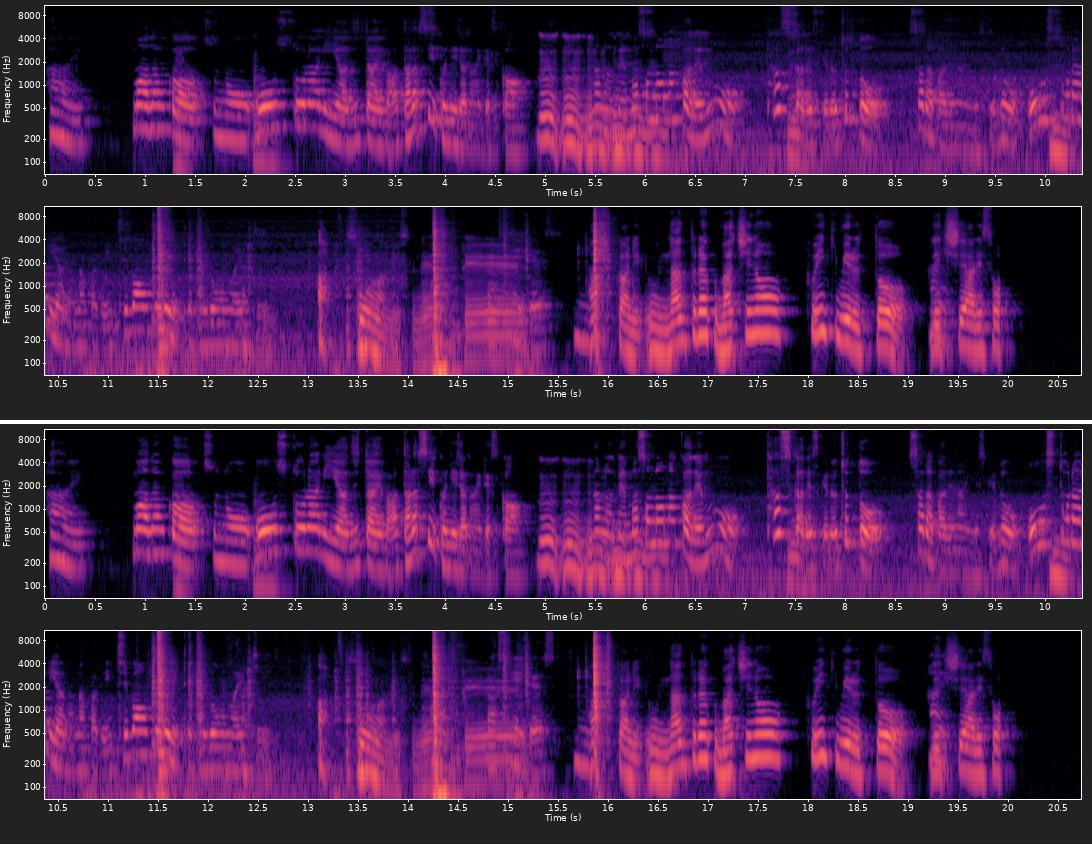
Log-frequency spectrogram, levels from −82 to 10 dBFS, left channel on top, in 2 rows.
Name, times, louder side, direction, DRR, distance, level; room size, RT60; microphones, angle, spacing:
voice 1, 0.0-0.4 0.9-4.8 5.5-6.9 7.2-8.4 8.6-12.6 14.2-15.9 19.2-19.4, right 2 dB, 80° right, 2.4 m, -30 dB
voice 2, 4.9-6.3 7.4-7.6 10.0-10.3 13.1-15.2 15.8-17.8 18.0-19.9, left 1 dB, 20° left, 0.7 m, -29 dB
sound 1, 6.2-14.0, left 1 dB, 75° left, 2.9 m, -48 dB
Slam, 10.7-12.5 12.8-16.3, right 4 dB, 40° right, 0.8 m, -29 dB
15.5 x 9.0 x 2.5 m
head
